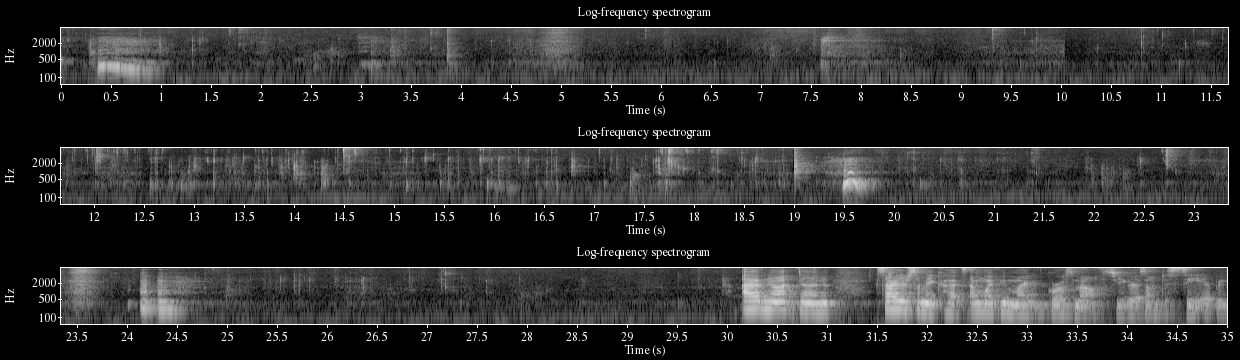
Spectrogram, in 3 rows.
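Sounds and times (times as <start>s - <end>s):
person chewing with wet mouth sounds: 0.0s - 4.8s, 8.2s - 30.0s.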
